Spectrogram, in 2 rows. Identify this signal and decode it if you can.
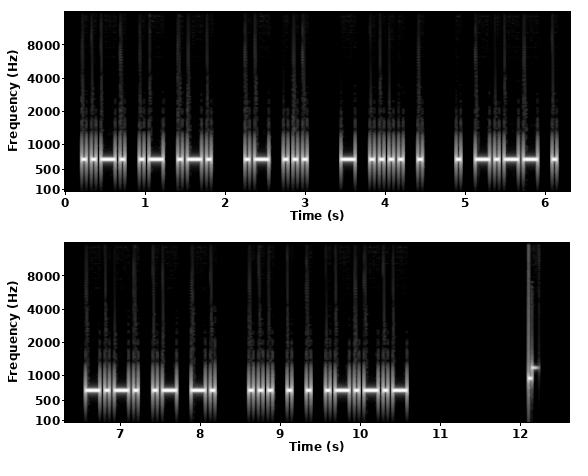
Morse code, heard as a keyed tone, about 20 wpm, 700 Hz. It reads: FAR AS THE EYE CAN SEE.
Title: Sentences with 7-Word Phrases - 20wpm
